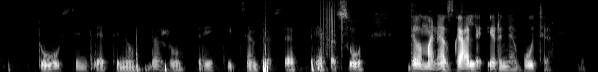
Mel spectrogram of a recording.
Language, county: Lithuanian, Klaipėda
